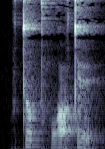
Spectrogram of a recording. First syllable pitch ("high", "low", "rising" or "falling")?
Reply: falling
